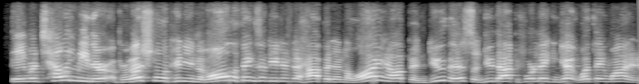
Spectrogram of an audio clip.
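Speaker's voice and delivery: fast, loud, high-pitched pile-up of demands; exasperated imitation of people over-explaining; breathless rundown. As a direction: rattle off an overlong list without stopping. Mimics executives' long list of demands.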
